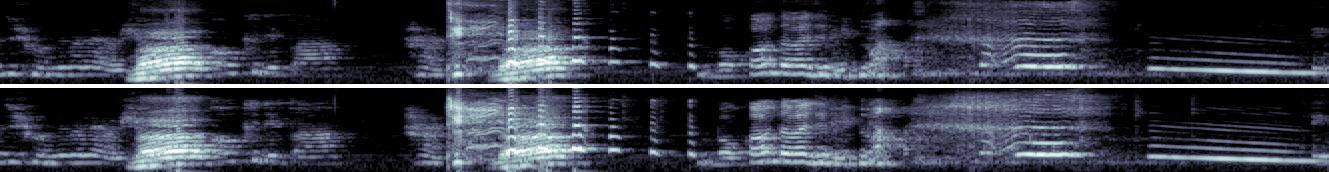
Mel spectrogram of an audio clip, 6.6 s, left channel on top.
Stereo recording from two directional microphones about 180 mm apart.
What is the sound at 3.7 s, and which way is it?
Speech, 30° right (ahead or behind).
